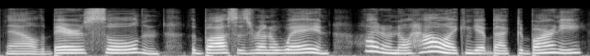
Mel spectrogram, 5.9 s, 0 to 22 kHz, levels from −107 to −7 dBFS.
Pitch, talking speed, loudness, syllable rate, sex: 225 Hz, 215 wpm, -15 LUFS, 4.4 syllables/s, female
